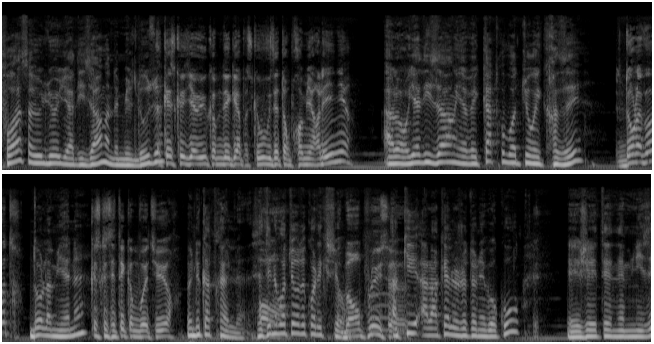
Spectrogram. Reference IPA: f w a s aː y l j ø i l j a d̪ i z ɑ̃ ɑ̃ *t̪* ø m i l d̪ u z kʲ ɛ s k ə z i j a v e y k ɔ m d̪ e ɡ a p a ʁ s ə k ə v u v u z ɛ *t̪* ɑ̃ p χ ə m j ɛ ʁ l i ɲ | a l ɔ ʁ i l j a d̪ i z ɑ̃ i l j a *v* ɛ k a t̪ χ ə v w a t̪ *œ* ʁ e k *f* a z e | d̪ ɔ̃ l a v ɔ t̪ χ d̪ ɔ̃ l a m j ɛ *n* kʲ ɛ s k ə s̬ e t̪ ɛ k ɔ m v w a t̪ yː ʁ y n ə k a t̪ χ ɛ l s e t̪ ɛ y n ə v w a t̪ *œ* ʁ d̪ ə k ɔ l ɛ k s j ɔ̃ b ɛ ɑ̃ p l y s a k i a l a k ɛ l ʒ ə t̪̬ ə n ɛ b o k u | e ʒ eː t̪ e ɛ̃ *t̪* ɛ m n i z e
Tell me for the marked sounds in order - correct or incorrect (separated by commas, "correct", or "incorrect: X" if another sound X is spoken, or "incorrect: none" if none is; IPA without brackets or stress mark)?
incorrect: d̪, correct, correct, incorrect: y, incorrect: χ, correct, incorrect: y, incorrect: d̪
